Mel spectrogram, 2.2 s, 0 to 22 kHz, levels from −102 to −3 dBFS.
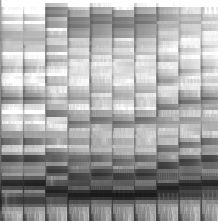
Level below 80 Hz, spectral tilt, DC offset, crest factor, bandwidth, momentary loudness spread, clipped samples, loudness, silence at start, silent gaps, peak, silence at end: -46 dBFS; -6 dB/octave; under 0.1%; 10 dB; 19.5 kHz; 2 LU; under 0.1%; -20 LUFS; 0 s; none; -10 dBFS; 0 s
